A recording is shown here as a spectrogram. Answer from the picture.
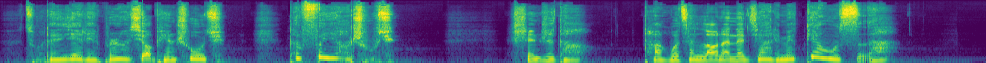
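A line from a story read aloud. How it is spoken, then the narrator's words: Crying mother. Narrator (Chinese): 小平的妈妈哭着说道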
